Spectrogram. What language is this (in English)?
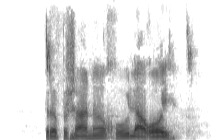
Yidgha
